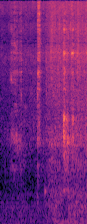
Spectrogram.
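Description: Chinese-style dish with vinegar, soy sauce and chili sauce cooking in a home pan, giving a soft continuous sizzle with light stirring scrapes and a couple of brief clinks, fairly quiet and without talk.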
